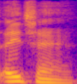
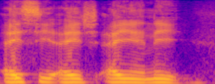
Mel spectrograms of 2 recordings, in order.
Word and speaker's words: Etienne: So growing up, it's Travis Etienne. So it'd be like Achane.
